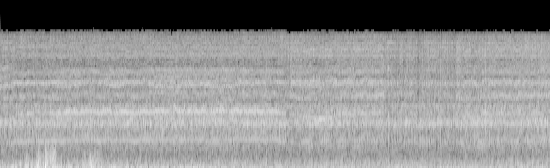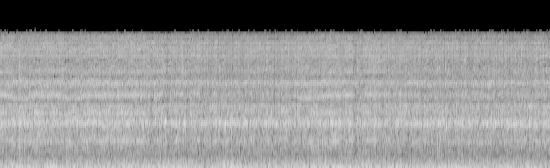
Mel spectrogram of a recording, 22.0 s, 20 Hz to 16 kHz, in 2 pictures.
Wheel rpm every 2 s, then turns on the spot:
150, 160, 160, 160, 170, 170, 160, 170, 170, 170, 170.
none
